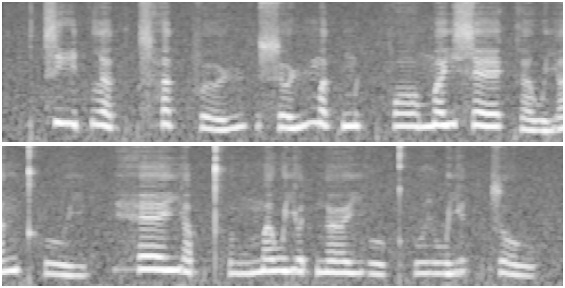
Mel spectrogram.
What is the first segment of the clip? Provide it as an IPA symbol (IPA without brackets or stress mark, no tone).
t͡s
